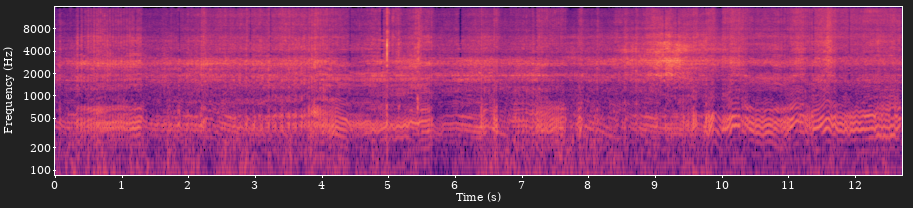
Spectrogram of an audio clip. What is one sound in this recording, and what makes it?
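A motorcycle engine revs and roars up close, rising and falling in pitch.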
